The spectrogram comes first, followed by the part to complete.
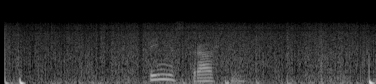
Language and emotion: Russian, neutral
